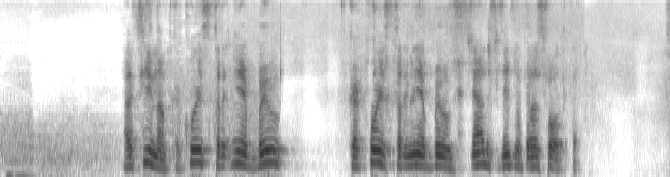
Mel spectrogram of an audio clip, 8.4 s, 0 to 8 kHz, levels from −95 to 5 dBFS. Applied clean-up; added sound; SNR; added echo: neural mask model Resemble Enhance denoiser.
